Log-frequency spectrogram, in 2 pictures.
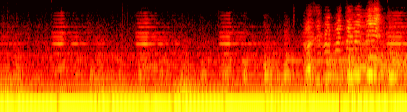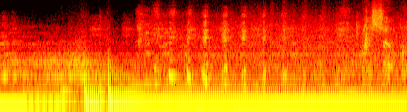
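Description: Live dub mix with a deep, held bassline under a voice. About five seconds in, the bass briefly breaks off and comes back on a higher note.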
